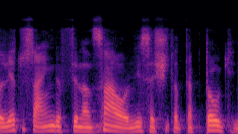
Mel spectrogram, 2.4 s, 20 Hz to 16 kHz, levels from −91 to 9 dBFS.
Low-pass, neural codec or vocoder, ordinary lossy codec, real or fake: 7.2 kHz; codec, 16 kHz, 1 kbps, FunCodec, trained on LibriTTS, 50 frames a second; Opus, 24 kbps; fake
